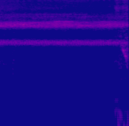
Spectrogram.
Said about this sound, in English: Nice little nighttime sounds,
